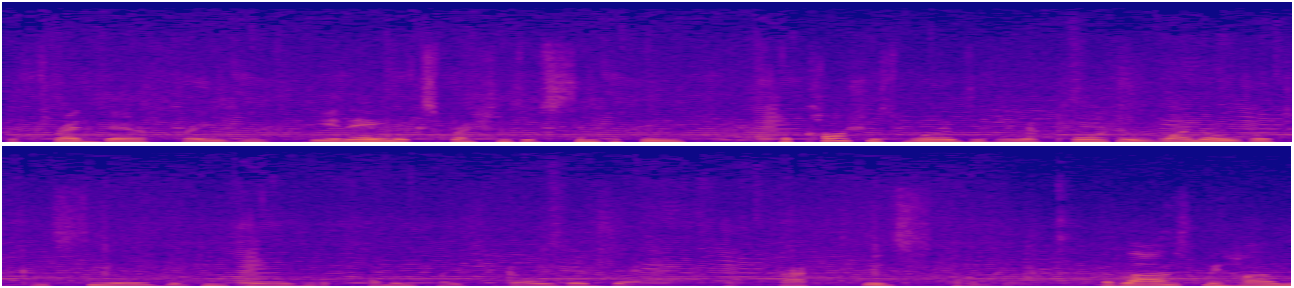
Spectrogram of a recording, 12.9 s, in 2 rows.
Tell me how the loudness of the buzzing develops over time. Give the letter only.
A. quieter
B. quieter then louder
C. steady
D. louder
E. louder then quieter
C.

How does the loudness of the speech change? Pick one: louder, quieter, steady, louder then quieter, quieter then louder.
quieter then louder.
